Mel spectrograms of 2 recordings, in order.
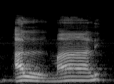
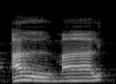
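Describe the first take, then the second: No difference in how they are said.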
